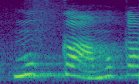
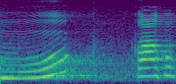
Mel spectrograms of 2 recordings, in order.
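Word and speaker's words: ముక్క: When we are not putting this ka, here see muka. What is the meaningful word muka? No, this is the correct word mukka. Here two ka is there, so here double sound coming, mukka, here kukka.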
